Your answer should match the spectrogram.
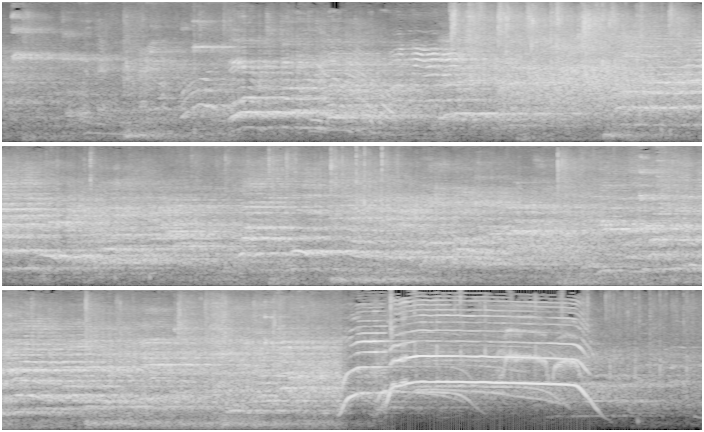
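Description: Basketball game in a gym: the ball bouncing on the hardwood court, with shouting voices echoing in the hall. Near the end comes a long, steady, shrill tone lasting about two and a half seconds.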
